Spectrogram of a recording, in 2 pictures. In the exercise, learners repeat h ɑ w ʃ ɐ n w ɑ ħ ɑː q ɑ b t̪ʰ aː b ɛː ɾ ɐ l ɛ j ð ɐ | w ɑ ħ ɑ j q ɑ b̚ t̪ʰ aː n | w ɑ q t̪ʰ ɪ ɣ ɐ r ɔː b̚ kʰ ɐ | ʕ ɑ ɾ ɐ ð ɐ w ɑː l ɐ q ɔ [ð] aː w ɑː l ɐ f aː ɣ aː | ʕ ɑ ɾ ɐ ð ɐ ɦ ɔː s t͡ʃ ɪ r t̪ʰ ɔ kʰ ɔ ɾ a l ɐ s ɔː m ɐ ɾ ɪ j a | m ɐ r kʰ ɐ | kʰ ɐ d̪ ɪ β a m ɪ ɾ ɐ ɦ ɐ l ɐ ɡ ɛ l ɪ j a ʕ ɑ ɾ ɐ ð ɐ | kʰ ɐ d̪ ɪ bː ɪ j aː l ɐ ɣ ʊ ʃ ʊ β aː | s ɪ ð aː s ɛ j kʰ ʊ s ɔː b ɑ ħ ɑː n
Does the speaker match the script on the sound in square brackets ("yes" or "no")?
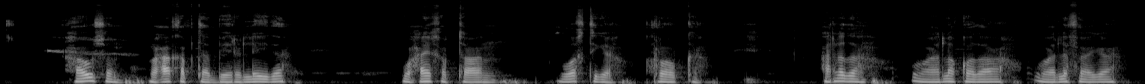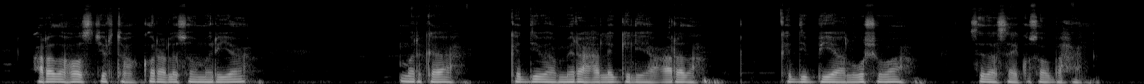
yes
